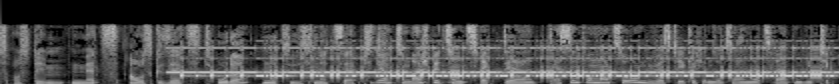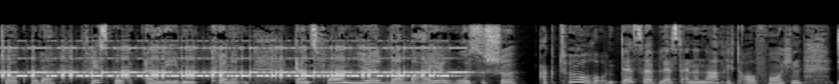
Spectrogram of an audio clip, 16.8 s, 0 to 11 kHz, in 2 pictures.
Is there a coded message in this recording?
Yes: RTTY (50 baud, 450 Hz shift) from 1.6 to 13.0 s, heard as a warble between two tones, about 1360 Hz centre, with speech in German. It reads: KB2D TU SP3CJW CQ OK7OQR DE YB5ZQ TNX FER QSO PIERRE, 73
